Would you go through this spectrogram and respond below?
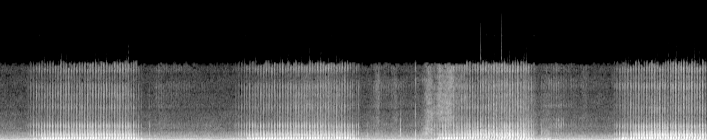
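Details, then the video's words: Cat snoring loudly while relaxed and content, rhythmic rasping breaths lasting over a second each, separated by softer gaps, four cycles in a row with a faint upward sweep, constant low electrical hum in the background. "CAT SNORING OUT LOUD"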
